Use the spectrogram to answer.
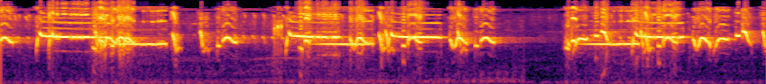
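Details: Prinia lure call, busy style: dense, shrill chirping in three bursts separated by short pauses, with a low rumbling hum underneath.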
